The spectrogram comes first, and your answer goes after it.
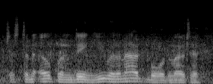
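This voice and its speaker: A man's voice: lowish voice, fast talker, background noise, natural voice. An actor playing a determined young man who speaks firmly and urgently in an old radio drama. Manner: firm, urgent. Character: determined young man named Bob, brave. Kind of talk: 1960s radio drama acting.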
